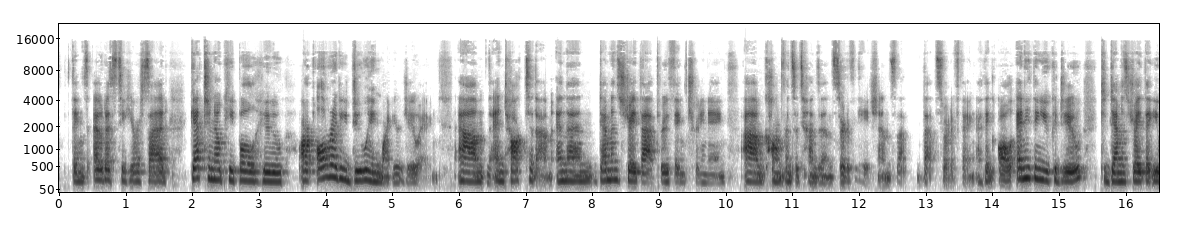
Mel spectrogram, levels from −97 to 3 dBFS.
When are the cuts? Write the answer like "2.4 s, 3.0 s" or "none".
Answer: 9.4 s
